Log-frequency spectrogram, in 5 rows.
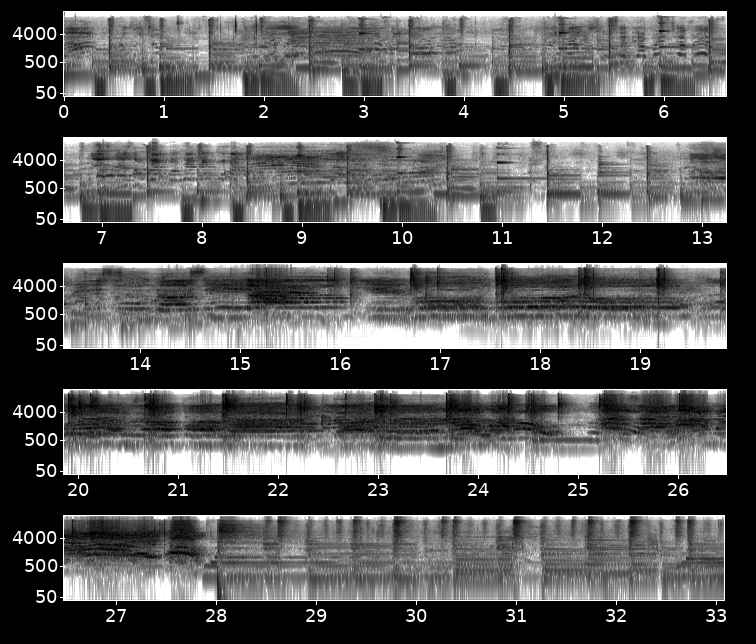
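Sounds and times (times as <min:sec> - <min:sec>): children singing: 0:12.8 - 0:28.0
children clapping: 0:15.2 - 0:27.9.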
